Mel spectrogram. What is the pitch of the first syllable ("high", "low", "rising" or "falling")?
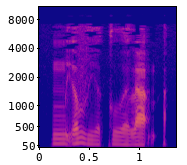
rising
